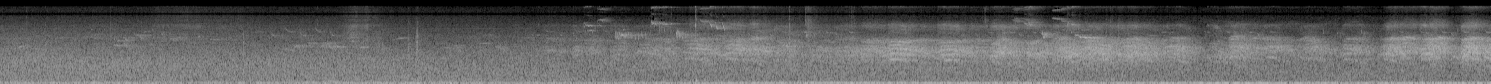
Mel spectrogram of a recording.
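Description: Harsh, rasping bird calls repeated about once a second, starting about twelve seconds in, over a steady low background rumble.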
